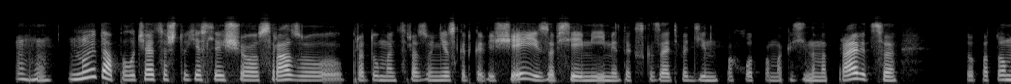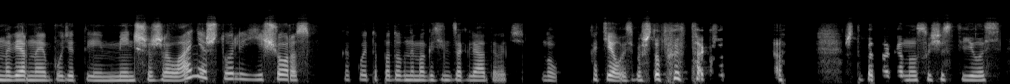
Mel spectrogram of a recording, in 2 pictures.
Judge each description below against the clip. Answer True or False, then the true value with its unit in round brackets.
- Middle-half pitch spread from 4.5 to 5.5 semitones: False (2.5 semitones)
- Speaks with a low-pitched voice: False (200 Hz)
